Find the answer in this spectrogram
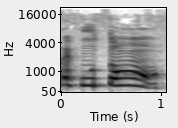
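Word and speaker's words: écoutent: ज एकूत, थ्यू एकूत, इल एकूत, नु एकूतों, वू एकूते, right? Wu एकूते, ill plural and L plural एकूत, क्योंकि ई एन टी साइलेंट होता है।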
